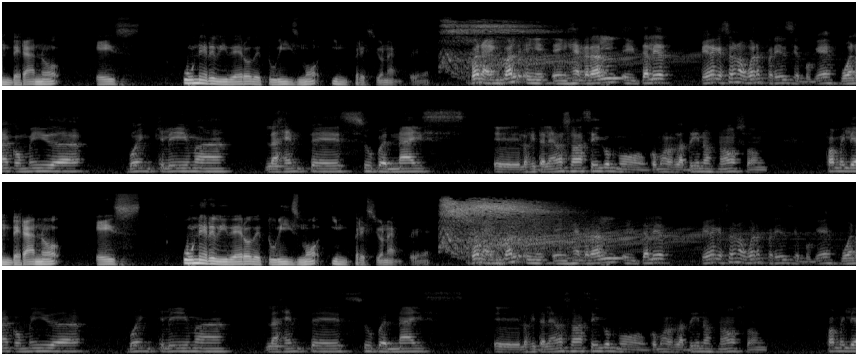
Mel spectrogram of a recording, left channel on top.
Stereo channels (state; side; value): normal; both; correlation 0.49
